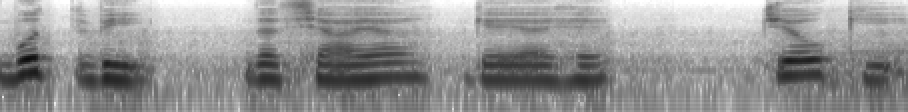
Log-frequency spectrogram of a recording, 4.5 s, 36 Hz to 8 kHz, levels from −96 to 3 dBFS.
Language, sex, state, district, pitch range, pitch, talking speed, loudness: Hindi, female, Bihar, Gaya, 170-195 Hz, 175 Hz, 80 wpm, -21 LUFS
